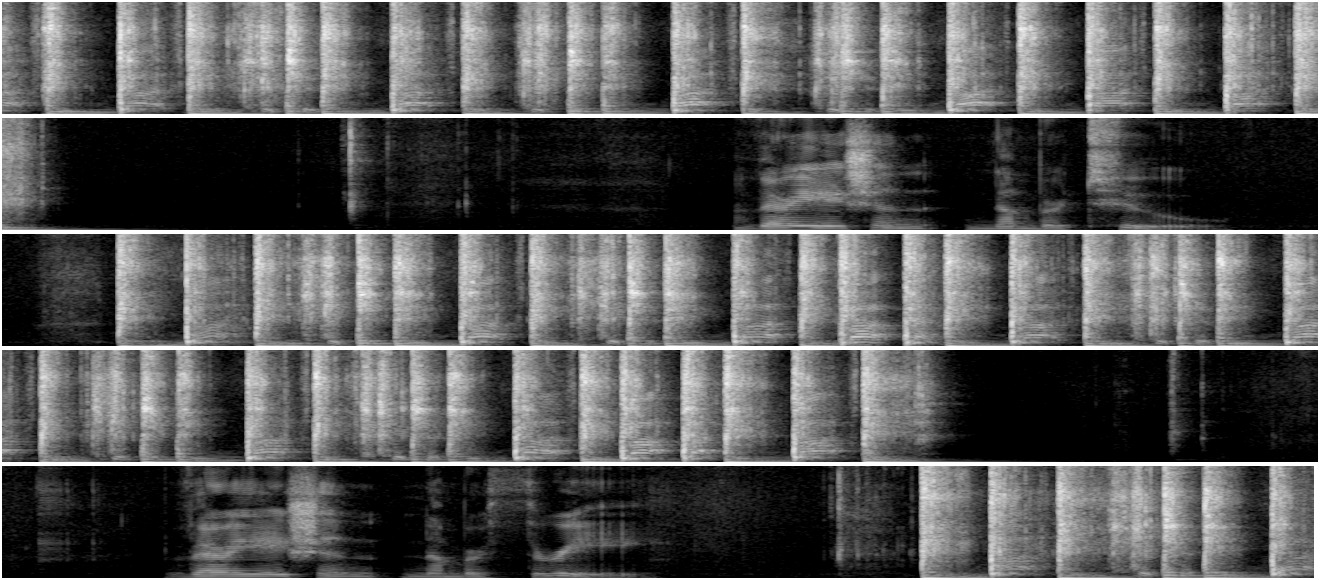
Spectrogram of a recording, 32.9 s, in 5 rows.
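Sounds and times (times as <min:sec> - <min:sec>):
pandeiro rhythm variations for capoeira music: 0:00.0 - 0:07.2, 0:13.8 - 0:24.7, 0:30.9 - 0:32.8.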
